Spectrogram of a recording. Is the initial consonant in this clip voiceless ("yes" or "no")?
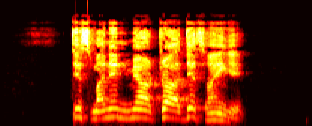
yes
